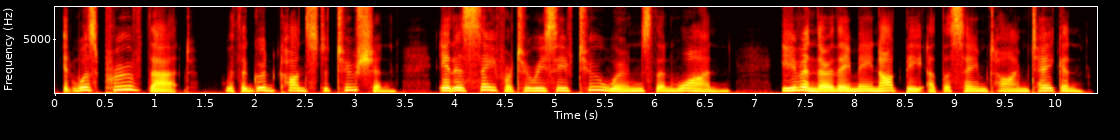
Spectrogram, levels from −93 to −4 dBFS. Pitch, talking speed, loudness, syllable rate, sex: 230 Hz, 160 wpm, -18 LUFS, 4.3 syllables/s, female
